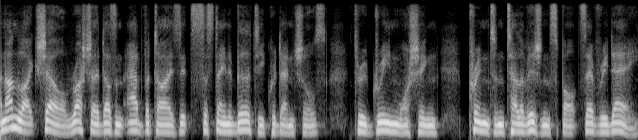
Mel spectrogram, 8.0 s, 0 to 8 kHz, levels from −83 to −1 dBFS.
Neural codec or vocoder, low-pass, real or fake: codec, 16 kHz in and 24 kHz out, 1 kbps, XY-Tokenizer; 7.2 kHz; fake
